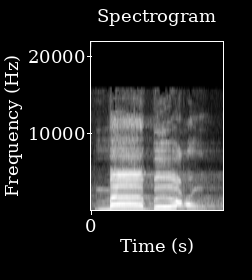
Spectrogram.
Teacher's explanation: huruf ba-nya dipantulkan dengan pantulan ringan. Mab'u, keluar bunyi b. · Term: qalqalah sughra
